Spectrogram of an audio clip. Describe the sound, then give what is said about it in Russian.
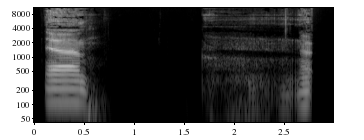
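A loud human yawn: a short voiced groan followed, after a pause, by a long breathy exhale that ends in another brief voiced moan. “Не зеваю, я и так зеваю.”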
